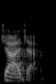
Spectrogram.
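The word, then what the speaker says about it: dziadzia: grandpa my dad's side has always been called Jaa which is actually polish for grandpa um it's actually spelled DZ a DZ a and it's pronounced like j a j a Jaa uh so what do you call the wield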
